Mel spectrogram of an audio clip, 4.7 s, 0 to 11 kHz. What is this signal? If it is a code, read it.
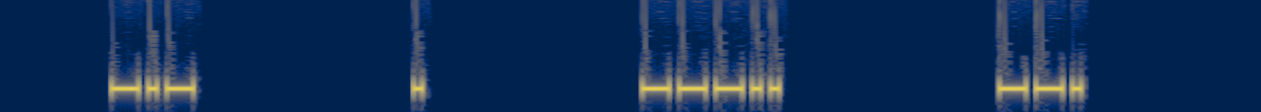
Morse code, heard as a keyed tone, about 36 wpm, spaced as for 10 wpm, 700 Hz. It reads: KE8G
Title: USA Call Signs - 8x Character Spacing - 35wpm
